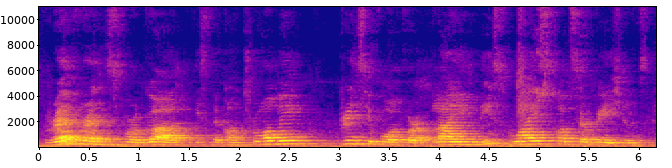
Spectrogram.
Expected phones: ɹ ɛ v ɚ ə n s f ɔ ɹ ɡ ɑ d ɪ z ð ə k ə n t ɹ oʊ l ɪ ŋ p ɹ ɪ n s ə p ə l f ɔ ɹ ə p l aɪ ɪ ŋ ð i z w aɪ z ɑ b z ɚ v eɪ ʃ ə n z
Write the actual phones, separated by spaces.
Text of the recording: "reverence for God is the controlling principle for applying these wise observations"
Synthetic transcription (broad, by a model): ɹ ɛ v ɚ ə n s f ɔ ɹ ɡ ɑ d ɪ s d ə k ə n t ɹ oʊ l ɪ ŋ p ɹ ɪ n s ə p ə l f ɔ ɹ ə p l aɪ ɪ ŋ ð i s w aɪ s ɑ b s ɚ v eɪ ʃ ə n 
